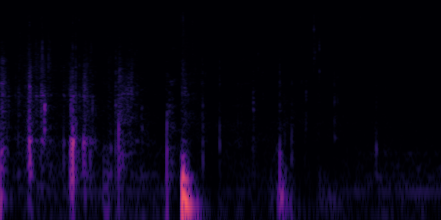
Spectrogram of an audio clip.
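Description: A few faint scattered clicks and knocks, with one louder low thump just before two seconds in and a smaller knock a second later.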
